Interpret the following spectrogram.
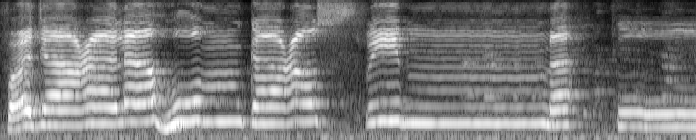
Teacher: میم حمزہ زبر ما، جھٹکا دے کے پڑھنا ہے، کول، کوپ وہ مدہ ہے، اس کو تھوڑا سا ہم نے کھینچ کے پڑھنا ہے۔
